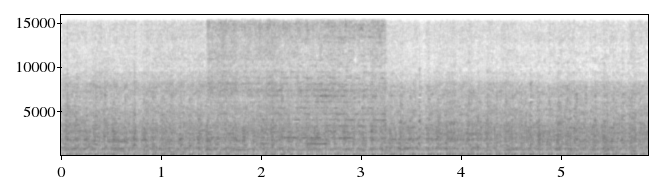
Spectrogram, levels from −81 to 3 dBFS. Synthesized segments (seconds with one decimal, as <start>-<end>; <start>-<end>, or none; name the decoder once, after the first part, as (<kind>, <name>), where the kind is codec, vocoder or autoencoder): 0.6-2.3 (vocoder, BigVGAN v2); 3.9-4.5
